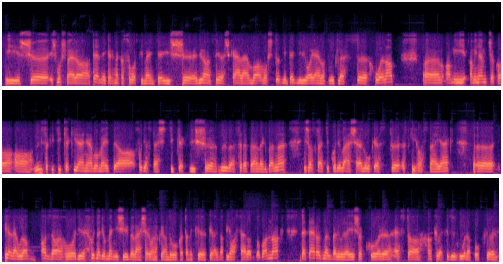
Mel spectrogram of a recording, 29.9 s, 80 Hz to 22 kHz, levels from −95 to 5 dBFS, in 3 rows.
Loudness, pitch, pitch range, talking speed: -23 LUFS, 120 Hz, 120-130 Hz, 140 wpm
